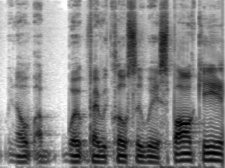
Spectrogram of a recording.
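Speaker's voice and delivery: ordinary delivery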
